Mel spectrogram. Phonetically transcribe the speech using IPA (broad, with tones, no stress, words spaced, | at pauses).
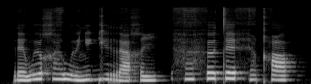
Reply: ɾɛ˨wʉ˦χa̤˦ wʉ˨lʲʉ˦ ɡʲʉ˦ ra˨χi˦ | ha̤˦ hœ˦tɛ˦ hɛ̤˦qʰɒ˦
